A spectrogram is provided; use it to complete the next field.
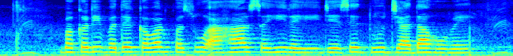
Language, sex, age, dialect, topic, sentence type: Bhojpuri, female, 31-35, Western, agriculture, question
